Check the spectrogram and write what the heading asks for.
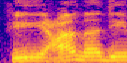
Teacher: شوف هني تنوين أتى بعده ميم، والميم من أحرف الإدغام بغنة.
